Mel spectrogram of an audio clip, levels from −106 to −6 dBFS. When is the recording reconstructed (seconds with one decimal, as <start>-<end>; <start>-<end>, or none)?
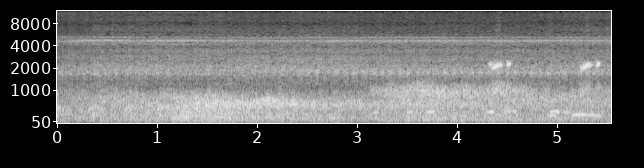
0.4-1.2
